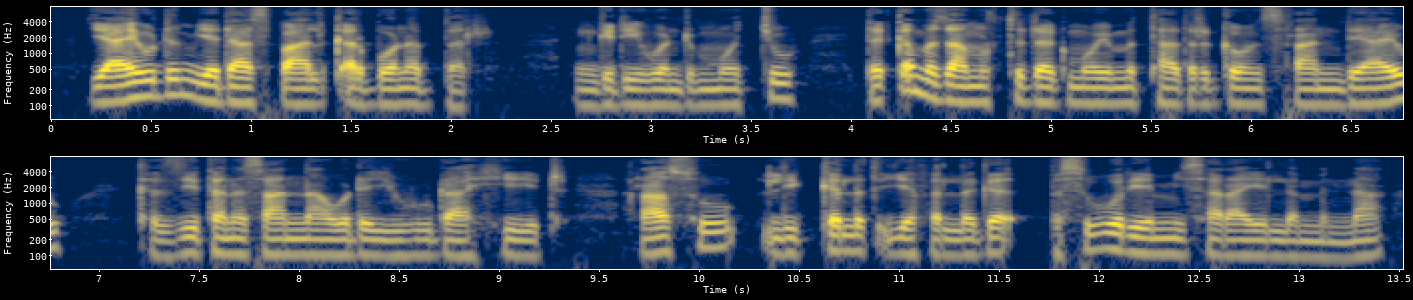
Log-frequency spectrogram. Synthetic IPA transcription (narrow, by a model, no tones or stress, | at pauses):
jɛajhud̪ɨmjɛd̪asbaʔalkʼə̰ɾbo̞nəbːəɾ | ʔɨŋɡɨd̪ihwɔnd̪ɨmːo̞t͡ʃːu | d̪̥əkʼːəməzamuɾt̪ʰd̪əɡmo̞jɛmːɨt̪ːad̪əɾɡəwnsɨɾaɨnd̪əjaju | kʰəzːiht̪ʰənəsanːawɔd̪əjɪhud̪ahed̪ | ɾasuliɡəlːət̪ʼɨjːɛfəlːəɡəb̥əsɨwuɾjɛmːisəɾajɛlːəmːɨnːa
